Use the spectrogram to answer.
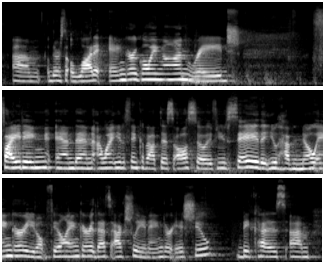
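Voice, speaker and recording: A woman's fairly high, monotone, flat voice at a moderate pace amid noticeable background noise. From South Africa. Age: 40s. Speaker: therapist. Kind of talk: talk to a live audience.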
